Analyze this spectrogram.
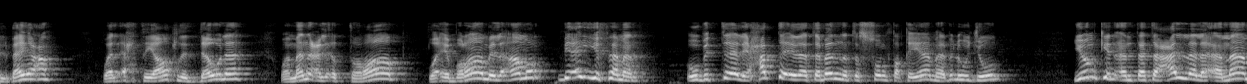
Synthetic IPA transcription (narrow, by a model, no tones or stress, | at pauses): lbajʕa | wɪlʔɪħt̪ɨjɑːt̪ˤlɪd̪ːawla | wɪmanʕɪlʔɪt̪ˤːɨɾˤɑːb̚ | wɪʔɪbɾˤɑːmɪlʔamɾbɪʔajːθaman | wɪbɪt̪ːaːliħat̪ːaʔɪðat̪abanːat̪ɨsˤːʊlt̪ˤɑqɪjaːmhabɪlhʊd͡ʒuːm | jʊmkɪnʔant̪at̪aʕalːalʔamaː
